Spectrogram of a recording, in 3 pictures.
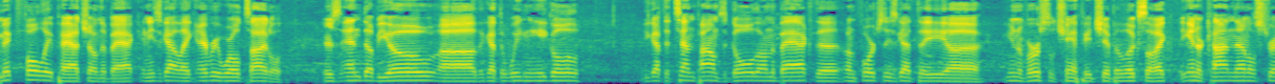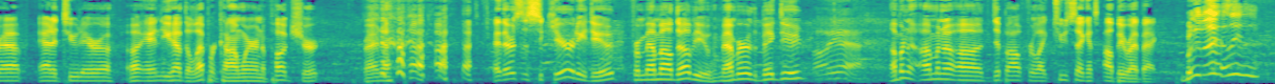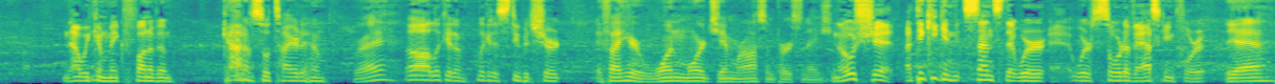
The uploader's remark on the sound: Live from the #WarriorWrestling 4 VIP Fan Fest!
